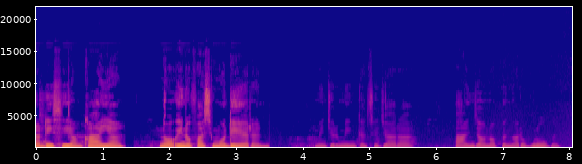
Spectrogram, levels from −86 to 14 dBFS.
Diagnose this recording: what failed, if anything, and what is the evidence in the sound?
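Drift correction step from 2.77 to 3.87 s, after "yang kaya no inovasi": speech slows 5.4% and drops nearly a semitone, likely buffer clock-matching resampling, then snaps back.

Automatic gain rising from 6.28 to 8.0 s: call-processing gain control answers an input about 20 dB quieter, swelling speech and room noise together by about 4 dB.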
